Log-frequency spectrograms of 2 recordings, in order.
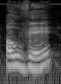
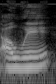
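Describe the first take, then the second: First: The middle consonant is a v sound. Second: The middle consonant is a w glide. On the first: The speaker calls it wrong. "we don't say um, auve" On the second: The speaker calls it right. "we say awe"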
